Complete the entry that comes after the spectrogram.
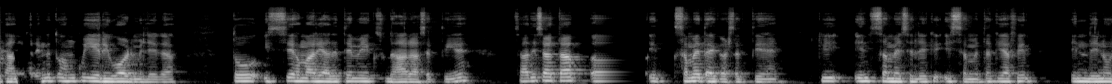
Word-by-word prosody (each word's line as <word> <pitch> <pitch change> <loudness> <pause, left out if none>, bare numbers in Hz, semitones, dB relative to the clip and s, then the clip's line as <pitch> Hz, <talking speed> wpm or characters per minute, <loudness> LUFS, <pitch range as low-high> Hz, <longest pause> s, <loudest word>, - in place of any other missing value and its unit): काम 125 -1 0
करेंगे 150 +2 -2
तो 160 - -5
हमको 150 +2 0
ये 150 -1 +3
रिवॉर्ड 130 -1 +5
मिलेगा, 115 -1 -4 0.6
तो 150 0 +1
इससे 140 +3 0
हमारी 140 -2 +4
आदतें 130 +1 +2
में 140 0 +2
एक 135 +1 -2
सुधार 120 -3 0
आ 115 - +1
सकती 120 +1 -7
है, 160 +5 -1 0.5
साथ 145 0 -1
ही - - 0
साथ 170 0 +2
आप 170 0 +2
अ, 145 0 -5 0.3
एक 145 +1 -8
समय 155 +2 +3
तय 135 -3 +3
कर 125 -1 -2
सकते 125 0 -5
हैं 120 0 -6 0.4
कि 155 -1 +1 0.2
इस 150 0 +3
समय 135 -2 +4
से 130 0 0
लेके 130 0 -1
इस 135 +1 +4
समय 120 -1 -2
तक 135 +1 -4
या 135 -1 +2
फ़िर 145 +1 -5 0.4
इन 135 0 +4
दिनों 130 0 +5
140 Hz, 215 wpm, -20 LUFS, 130-150 Hz, 0.6 s, रिवॉर्ड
